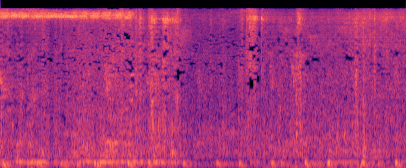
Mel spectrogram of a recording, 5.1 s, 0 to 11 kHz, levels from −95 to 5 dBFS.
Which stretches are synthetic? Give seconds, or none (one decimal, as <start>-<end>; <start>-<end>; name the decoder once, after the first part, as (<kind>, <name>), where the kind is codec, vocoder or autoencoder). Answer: 0.0-0.5 (vocoder, Vocos); 1.7-2.2; 3.3-5.1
